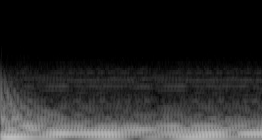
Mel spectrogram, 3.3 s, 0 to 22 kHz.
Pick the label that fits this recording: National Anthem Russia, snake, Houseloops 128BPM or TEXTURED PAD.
TEXTURED PAD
